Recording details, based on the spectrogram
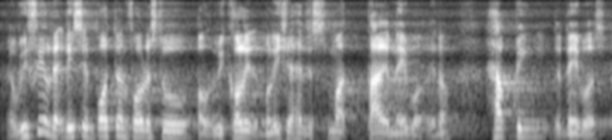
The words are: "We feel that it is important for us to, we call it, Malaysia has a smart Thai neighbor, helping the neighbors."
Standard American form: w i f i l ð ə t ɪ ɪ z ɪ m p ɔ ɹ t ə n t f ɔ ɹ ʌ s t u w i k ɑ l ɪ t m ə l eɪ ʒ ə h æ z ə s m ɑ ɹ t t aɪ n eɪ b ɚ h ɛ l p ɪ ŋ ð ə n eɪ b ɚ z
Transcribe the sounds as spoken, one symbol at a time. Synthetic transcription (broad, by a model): w i f i l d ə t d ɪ s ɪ m p ɔ t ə n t f ɔ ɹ ʌ s t u w i k ɑ l ɪ t m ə l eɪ ʃ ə h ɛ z ə s m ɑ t t aɪ n eɪ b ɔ h ɛ l p ɪ ŋ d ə n eɪ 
